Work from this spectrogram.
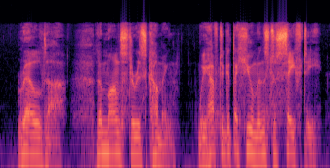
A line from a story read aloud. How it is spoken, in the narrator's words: he growled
